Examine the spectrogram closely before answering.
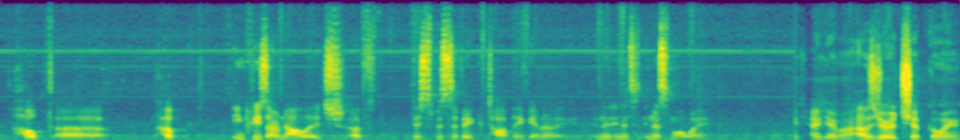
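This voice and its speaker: With a medium-pitched voice, a man speaks at a moderate pace in a monotone, flat way. Long, frequent pauses break his speech over noticeable background noise. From Vietnam. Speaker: undergraduate student researcher. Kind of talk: interview. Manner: halting, many fillers.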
